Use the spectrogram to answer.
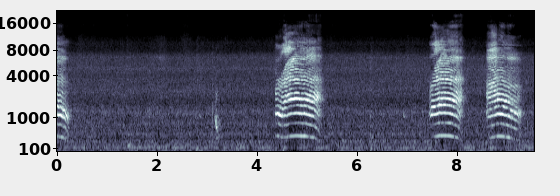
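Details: Baby girl after a bath, while she had hiccups: three short, high, wavering cries separated by quiet pauses in a small room; an ordinary infant cry.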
